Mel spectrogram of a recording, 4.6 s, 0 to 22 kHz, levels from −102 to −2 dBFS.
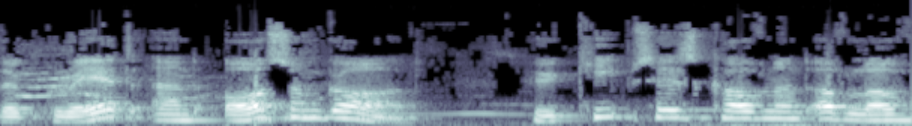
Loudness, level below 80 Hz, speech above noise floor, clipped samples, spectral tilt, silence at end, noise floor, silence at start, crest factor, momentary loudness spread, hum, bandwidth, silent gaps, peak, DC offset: -15 LUFS; -46 dBFS; 24 dB; under 0.1%; -5.5 dB/octave; 0 s; -38 dBFS; 0 s; 14 dB; 11 LU; none; 12.5 kHz; none; 0 dBFS; under 0.1%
